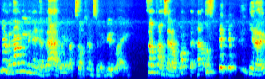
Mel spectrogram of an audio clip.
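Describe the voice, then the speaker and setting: Speaking at a very fast pace, a woman uses a high pitch. It swings up and down very widely. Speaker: podcast co-host. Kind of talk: casual chat.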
